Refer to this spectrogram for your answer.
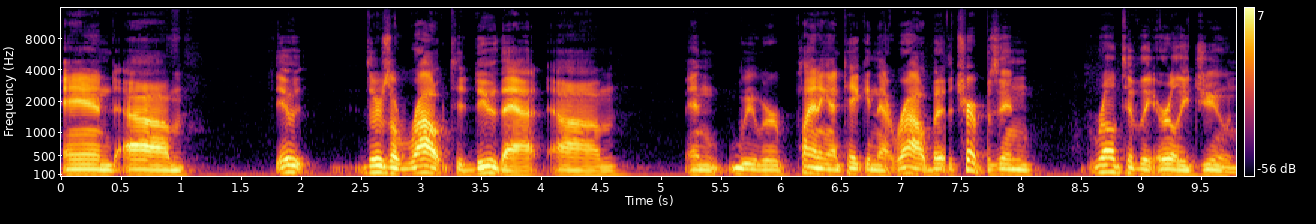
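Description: On a very clean recording with a silent background, a man with an ordinary speaking voice and an American accent speaks at a fairly slow pace and fairly low pitch, with ordinary pitch variation. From Michigan, Grand Rapids. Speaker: advertising agency president. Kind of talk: interview.

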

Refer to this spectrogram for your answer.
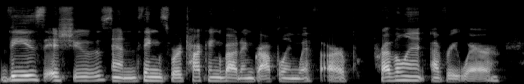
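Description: A woman with an American accent uses a normal speaking voice, fairly low in pitch, with ordinary pitch variation at a moderate pace, the sound dry and close with no echo on a very clean recording with a silent background. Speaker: parent and school integration advocate. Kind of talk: casual chat.

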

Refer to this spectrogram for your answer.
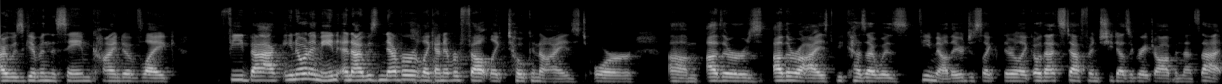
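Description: At a fairly quick pace, a woman with a Canadian accent speaks in a normal speaking voice, fairly low in pitch, with fairly even intonation. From Northern Ontario, Canada. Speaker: music booking agent. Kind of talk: casual interview chat.

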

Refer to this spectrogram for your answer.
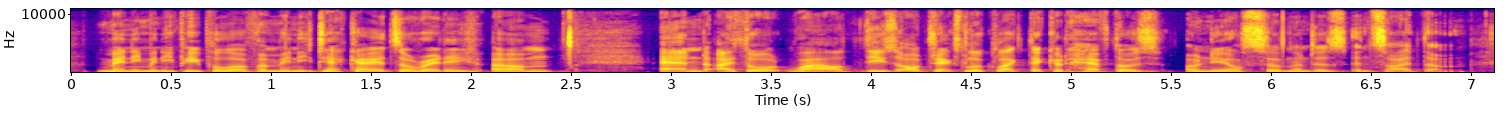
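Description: Very fast male speech in a New Zealand accent, medium pitch with ordinary pitch variation. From New Zealand, Auckland. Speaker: artist. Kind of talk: casual interview chat. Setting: studio.

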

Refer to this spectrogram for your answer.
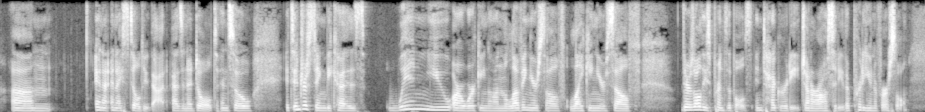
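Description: Soft-spoken delivery at a moderate pace with ordinary pitch variation. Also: woman, fairly low pitch for a woman. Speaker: podcast host and author. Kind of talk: solo monologue. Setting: home recording.

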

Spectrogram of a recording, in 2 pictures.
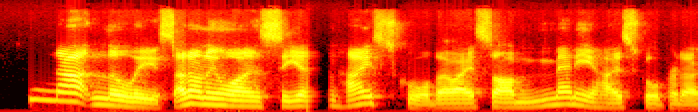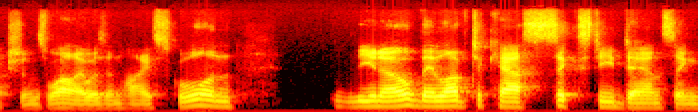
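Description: At a fairly quick pace, a man with medium pitch and an unremarkable speaking voice talks with lively intonation. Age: 30s. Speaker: Broadway performer. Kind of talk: casual chat.

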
